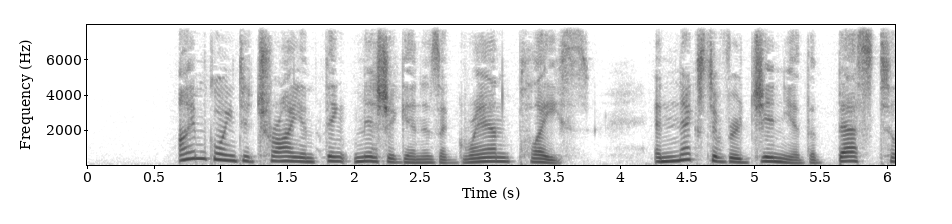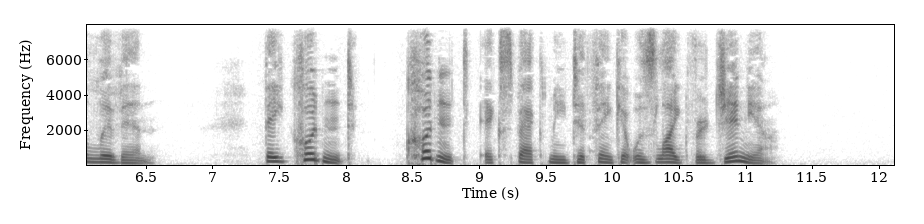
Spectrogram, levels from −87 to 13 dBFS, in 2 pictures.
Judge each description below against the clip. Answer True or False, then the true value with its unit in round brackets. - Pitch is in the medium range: False (210 Hz)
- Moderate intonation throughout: False (6.2 semitones)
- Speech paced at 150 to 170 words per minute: True (155 wpm)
